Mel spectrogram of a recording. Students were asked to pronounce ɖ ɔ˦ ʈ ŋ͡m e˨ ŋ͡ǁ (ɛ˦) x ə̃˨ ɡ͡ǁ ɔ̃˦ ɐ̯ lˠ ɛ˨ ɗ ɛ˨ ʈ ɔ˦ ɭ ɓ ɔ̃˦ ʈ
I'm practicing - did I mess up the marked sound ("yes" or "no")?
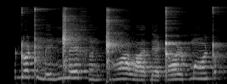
no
